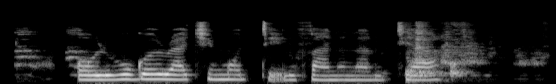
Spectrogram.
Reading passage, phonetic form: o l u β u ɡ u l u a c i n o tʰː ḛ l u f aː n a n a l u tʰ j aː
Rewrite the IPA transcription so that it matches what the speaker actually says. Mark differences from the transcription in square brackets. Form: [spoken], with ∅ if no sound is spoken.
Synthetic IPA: o l u β u ɡ [o] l [w] a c i [m] o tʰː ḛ l u f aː n a n a l u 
